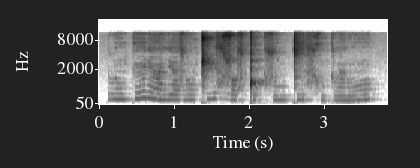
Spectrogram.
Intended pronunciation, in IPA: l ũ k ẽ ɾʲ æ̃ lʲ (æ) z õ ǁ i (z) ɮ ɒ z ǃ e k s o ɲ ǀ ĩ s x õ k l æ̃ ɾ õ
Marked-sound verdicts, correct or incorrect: correct, correct

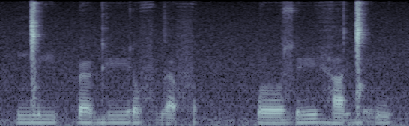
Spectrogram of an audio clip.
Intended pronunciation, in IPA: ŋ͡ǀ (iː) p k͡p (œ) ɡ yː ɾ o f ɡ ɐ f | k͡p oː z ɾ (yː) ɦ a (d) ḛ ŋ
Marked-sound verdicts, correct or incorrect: correct, correct, correct, incorrect

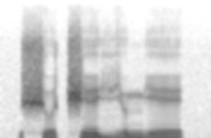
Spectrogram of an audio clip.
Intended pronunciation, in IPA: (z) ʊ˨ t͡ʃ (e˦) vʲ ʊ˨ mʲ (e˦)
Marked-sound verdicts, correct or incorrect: incorrect, correct, correct

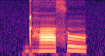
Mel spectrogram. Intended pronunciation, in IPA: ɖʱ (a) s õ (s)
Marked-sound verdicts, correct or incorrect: incorrect, incorrect

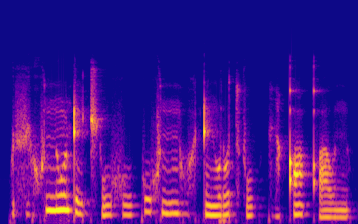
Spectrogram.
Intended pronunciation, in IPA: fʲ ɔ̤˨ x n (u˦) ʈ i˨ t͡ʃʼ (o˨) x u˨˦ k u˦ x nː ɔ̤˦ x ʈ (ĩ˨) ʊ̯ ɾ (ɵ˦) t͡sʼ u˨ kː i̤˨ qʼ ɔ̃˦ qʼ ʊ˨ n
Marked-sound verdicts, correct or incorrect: incorrect, incorrect, correct, incorrect

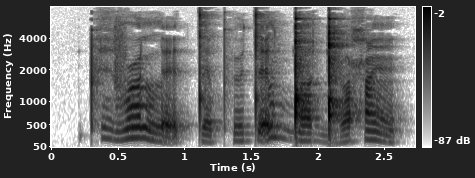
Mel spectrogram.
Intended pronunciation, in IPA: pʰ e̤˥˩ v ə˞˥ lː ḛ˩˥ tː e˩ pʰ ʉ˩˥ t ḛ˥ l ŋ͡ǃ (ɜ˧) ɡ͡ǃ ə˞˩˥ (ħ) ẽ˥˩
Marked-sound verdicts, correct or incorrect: correct, correct

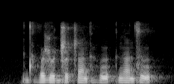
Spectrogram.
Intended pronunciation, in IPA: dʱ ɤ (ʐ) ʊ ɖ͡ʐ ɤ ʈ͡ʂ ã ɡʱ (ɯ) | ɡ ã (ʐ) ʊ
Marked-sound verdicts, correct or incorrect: correct, incorrect, incorrect

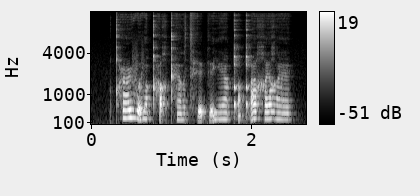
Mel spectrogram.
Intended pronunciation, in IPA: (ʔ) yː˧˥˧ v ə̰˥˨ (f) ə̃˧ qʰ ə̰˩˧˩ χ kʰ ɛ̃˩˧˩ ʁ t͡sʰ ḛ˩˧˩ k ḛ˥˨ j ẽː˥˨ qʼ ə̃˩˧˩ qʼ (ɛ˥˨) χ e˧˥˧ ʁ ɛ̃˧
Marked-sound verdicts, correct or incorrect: incorrect, incorrect, correct

